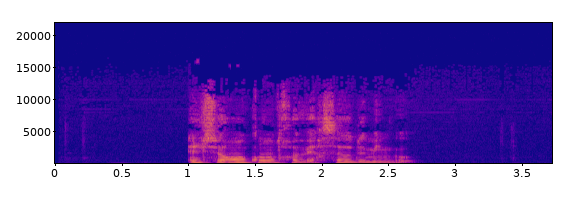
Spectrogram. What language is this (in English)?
French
